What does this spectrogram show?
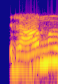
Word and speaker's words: राम: Ma'am, राम का सही उच्चारण क्या है? राम, रामा, रामा, रामा, आ लगाना है। आ बोलेंगे, आ, राम, हाँ, रामा।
